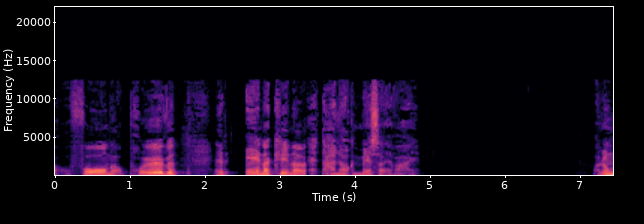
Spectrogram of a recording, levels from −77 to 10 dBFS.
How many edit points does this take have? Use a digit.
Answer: 2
